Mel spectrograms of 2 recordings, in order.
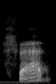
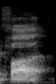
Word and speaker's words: Pfaadt: Fat? How do you pronounce that? Oh, Brandon Pfaadt.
